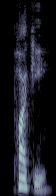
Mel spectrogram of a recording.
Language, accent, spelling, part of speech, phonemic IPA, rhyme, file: English, Australia, pikey, noun / adjective / verb, /ˈpaɪ.ki/, -aɪki, En-au-pikey.ogg
- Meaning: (noun) A pike (type of fish); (adjective) Associated with or filled with pike (fish); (noun) An itinerant person, especially one of Romani or Irish Traveller heritage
